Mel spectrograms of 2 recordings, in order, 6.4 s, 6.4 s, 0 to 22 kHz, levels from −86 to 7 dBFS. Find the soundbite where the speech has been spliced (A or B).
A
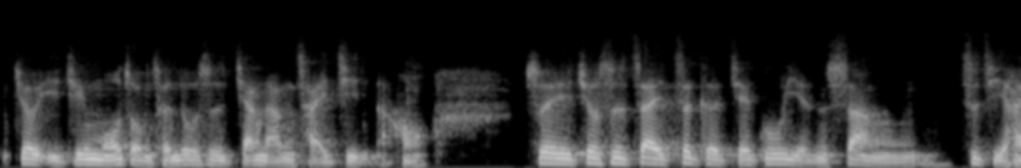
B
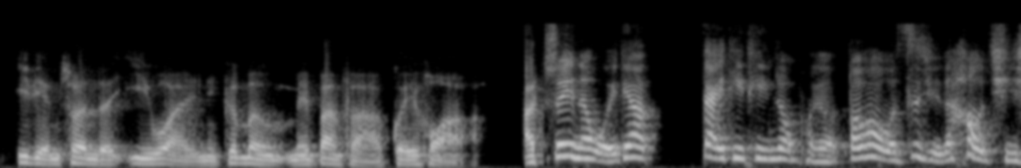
B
